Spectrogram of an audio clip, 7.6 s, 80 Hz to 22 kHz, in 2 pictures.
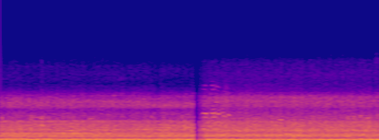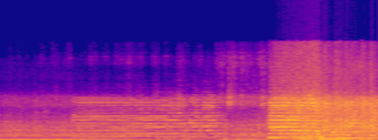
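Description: Steady low diesel rumble. From about halfway, the horn of the approaching Green Line Express's GE U20 locomotive sounds. Near the end the express reaches the camera at high speed with a sudden loud rush of wheel and wind noise, horn still sounding.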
